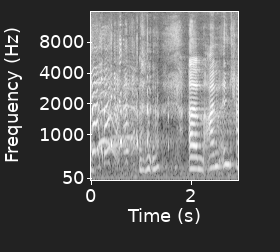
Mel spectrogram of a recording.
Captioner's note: laughing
